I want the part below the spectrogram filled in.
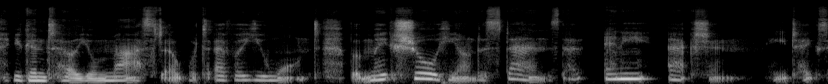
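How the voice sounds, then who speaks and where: A woman voicing a possessive, protective, motherly vampire in an intimate ASMR roleplay, breathy and often dropping into a whisper. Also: fairly low pitch, darkish tone, heavily acted. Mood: cold, commanding. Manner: slow, intimate, soothing address to a dear one.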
